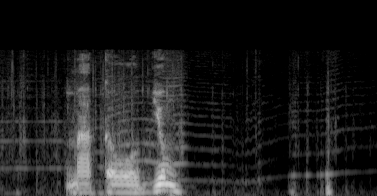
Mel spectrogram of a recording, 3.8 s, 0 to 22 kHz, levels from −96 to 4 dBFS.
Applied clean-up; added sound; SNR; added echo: neural mask model RNNoise.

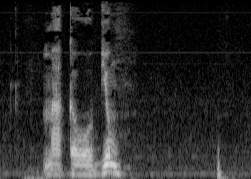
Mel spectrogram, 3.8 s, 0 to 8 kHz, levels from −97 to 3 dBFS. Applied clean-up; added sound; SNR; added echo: none; none; none; none.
